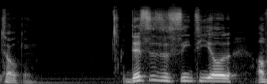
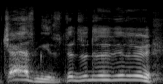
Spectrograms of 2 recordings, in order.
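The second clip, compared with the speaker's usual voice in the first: mock dumb crowd voice; 7 semitones higher than usual. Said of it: "everybody was like".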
